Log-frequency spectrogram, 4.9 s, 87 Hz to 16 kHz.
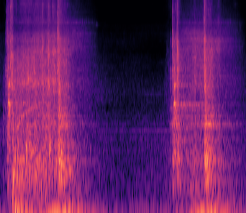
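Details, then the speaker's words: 1966 Chevy G10 van, ATF in the cylinders, checking for spark: two short cranking bursts with a quiet gap and no catch; the starter engages only intermittently, and no spark is seen. "And just by chance, that starter is not catching every time."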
